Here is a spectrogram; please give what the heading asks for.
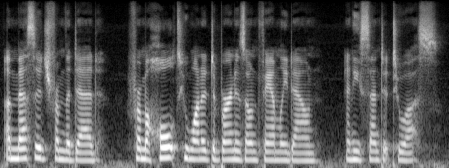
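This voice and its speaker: A woman's voice: mid-range voice, level tone, moderate pace, clean tone, lightly acted. An actress playing a wary, sardonic young woman detective who narrates a noir audio drama with dry sarcasm. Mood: brooding, tense. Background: background music.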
